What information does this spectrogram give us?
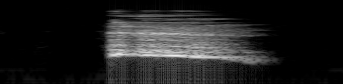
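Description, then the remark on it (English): A single throat clear from a person with a groggy throat, a rough raspy burst lasting under a second, fairly loud and isolated, with silence before and after and no talking. “So if you hear me clearing my throat a few times, I am so sorry.”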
